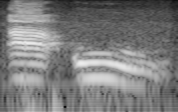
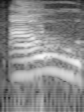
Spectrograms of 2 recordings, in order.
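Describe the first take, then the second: First: Each letter name is said separately. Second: It is read as one short syllable. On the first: The speaker calls it right. "Dibaca semua A U" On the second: The speaker calls it wrong. "bukan A U"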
